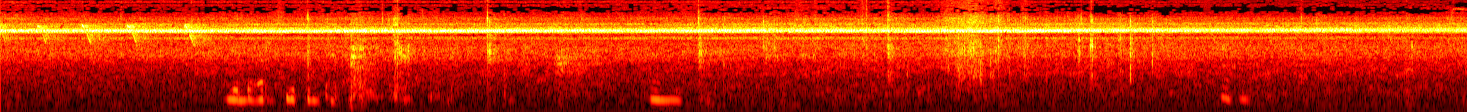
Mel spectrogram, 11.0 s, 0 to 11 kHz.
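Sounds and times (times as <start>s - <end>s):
high-pitched insect drone: 0.0s - 11.0s
leaf rustles: 5.4s - 11.0s.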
